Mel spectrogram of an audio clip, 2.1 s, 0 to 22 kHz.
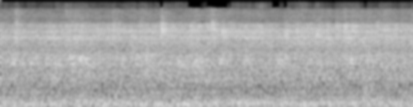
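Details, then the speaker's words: Rebuilt Kelly Duplex 3-ton horizontal paddle mixer: even, steady churning with a low drone, no scraping or rubbing from paddles or bottom, nothing dented or bent; running normally. "There's no scraping or rubbing. Nothing to indicate that anything is dented or bent."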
